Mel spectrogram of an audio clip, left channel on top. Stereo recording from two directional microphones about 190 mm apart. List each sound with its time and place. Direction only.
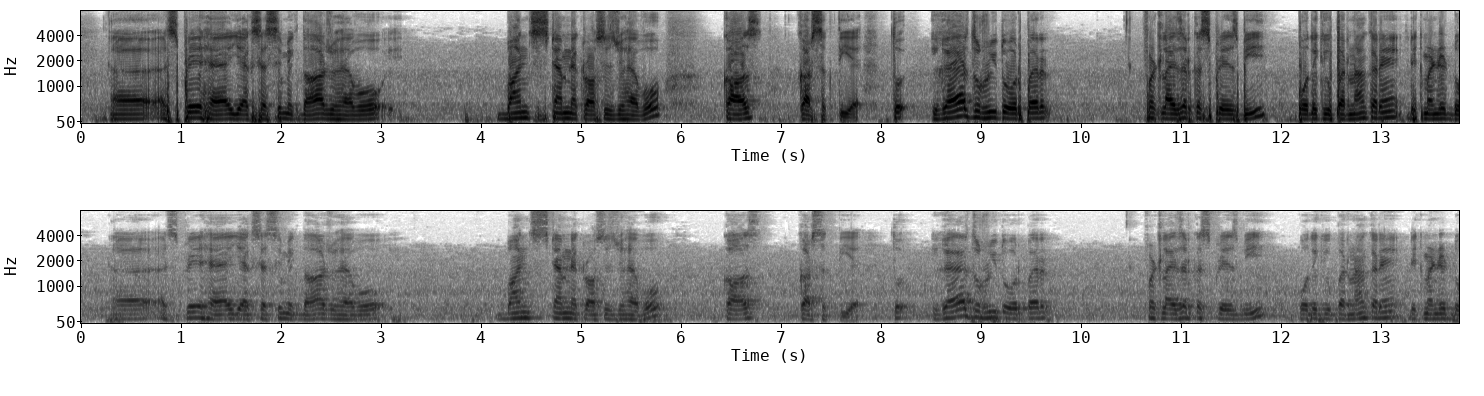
0.3 s speech: 55° left (ahead or behind)
4.2 s speech: 55° left (ahead or behind)
10.7 s speech: 55° left (ahead or behind)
